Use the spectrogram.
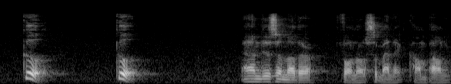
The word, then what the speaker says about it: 个: It's pronounced fourth tone, 个, and is another phono-semantic compound character.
